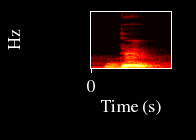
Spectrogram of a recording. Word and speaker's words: deux: Deux. Deux. Now the X here is not pronounced.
